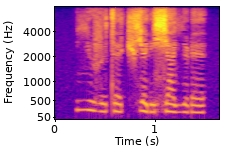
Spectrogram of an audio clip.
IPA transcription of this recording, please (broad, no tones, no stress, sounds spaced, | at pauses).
ʎ ɨ v ø t ɛː t͡ʃ ç ɛ ɾʲ ɛ ɕ a ʎ ɘ ɽ ɛ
